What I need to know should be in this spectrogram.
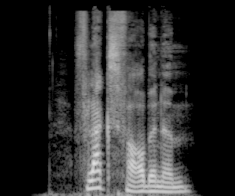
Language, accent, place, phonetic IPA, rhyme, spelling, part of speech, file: German, Germany, Berlin, [ˈflaksˌfaʁbənəm], -aksfaʁbənəm, flachsfarbenem, adjective, De-flachsfarbenem.ogg
- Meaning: strong dative masculine/neuter singular of flachsfarben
